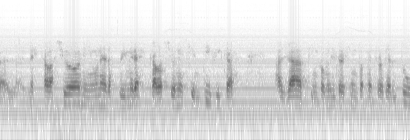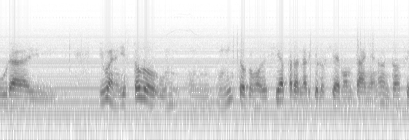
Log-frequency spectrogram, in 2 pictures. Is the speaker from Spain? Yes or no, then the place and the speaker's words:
no; Salta, Argentina; soy de acá, de Salta, del norte argentino, y siempre vinculado a Mendoza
